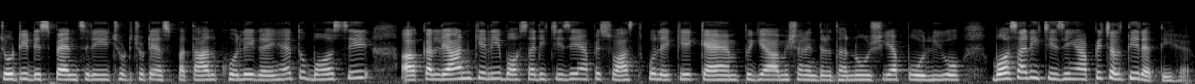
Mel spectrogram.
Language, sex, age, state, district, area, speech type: Hindi, male, 18-30, Rajasthan, Jaipur, urban, spontaneous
